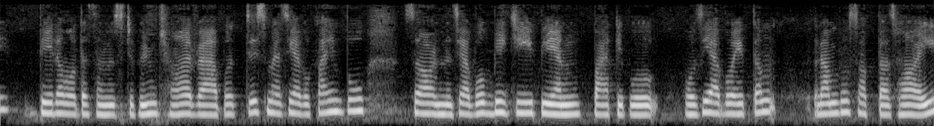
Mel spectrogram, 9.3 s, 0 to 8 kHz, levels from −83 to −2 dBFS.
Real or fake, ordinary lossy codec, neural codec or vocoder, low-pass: fake; none; codec, 16 kHz, 1.1 kbps, Voila-Tokenizer; 7.2 kHz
